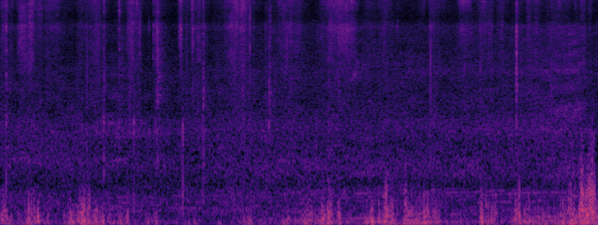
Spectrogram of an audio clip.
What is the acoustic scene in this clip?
residential area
